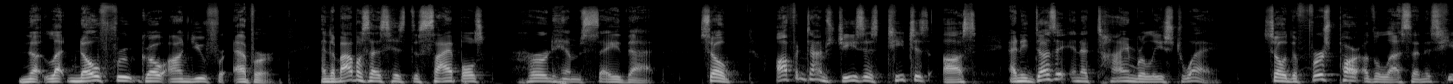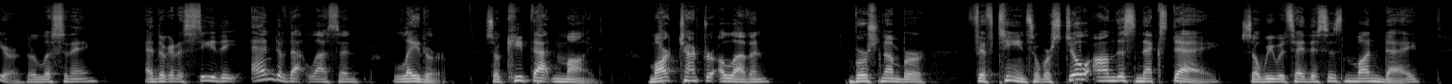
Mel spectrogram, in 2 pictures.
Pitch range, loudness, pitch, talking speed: 120-150 Hz, -26 LUFS, 135 Hz, 165 wpm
